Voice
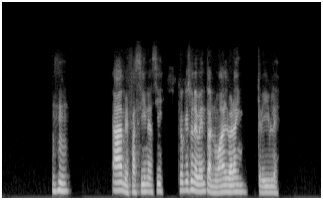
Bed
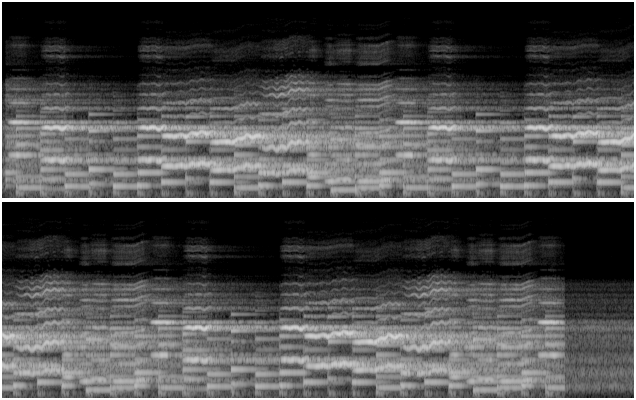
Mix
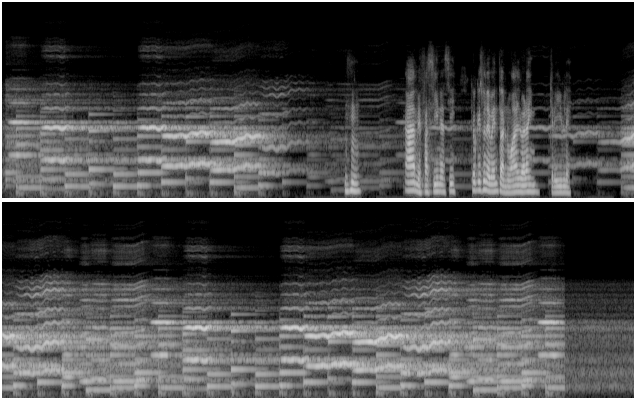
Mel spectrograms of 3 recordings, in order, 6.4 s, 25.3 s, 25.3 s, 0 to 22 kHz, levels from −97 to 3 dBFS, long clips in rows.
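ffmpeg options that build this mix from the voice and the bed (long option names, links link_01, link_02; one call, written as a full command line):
ffmpeg -i stem1.wav -i stem2.wav -filter_complex "[0:a]adelay=5850,volume=-4dB[link_01];[1:a]volume=20.5dB,afade=type=out:start_time=4.8:duration=1:silence=0.0891251,afade=type=in:start_time=12.35:duration=0.49:silence=0.0595662[link_02];[link_01][link_02]amix=inputs=2:normalize=0" out.wav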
